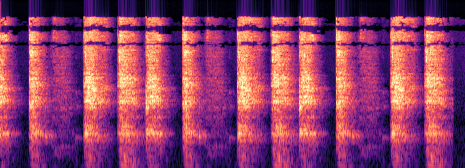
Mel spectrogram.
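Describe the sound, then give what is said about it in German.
A voice imitates the typical harsh, hacking, barking cough of a smoker who coughs every day, in a rapid series of about a dozen loud bursts, grouped in rough pairs with brief gaps between. “ich muss jeden Tag husten und, und, und kotzhalb und habe diesen typischen Raucherhusten, dieses Gebelle, diese...”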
